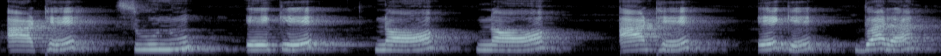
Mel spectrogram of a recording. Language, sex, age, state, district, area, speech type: Odia, female, 45-60, Odisha, Dhenkanal, rural, read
